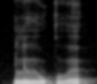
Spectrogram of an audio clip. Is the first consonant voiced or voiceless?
voiced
